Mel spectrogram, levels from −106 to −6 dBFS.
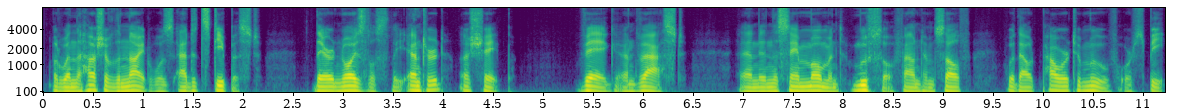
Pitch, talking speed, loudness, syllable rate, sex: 105 Hz, 175 wpm, -17 LUFS, 5.2 syllables/s, male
